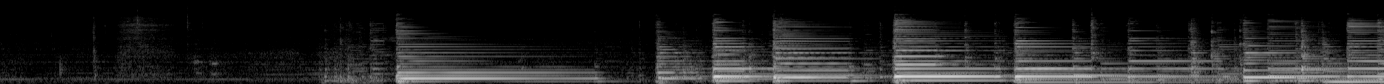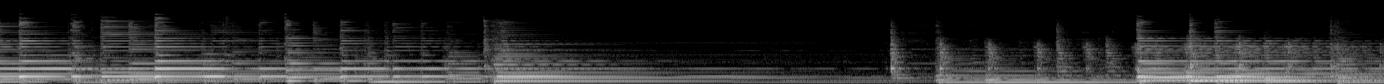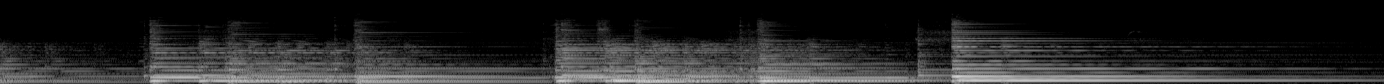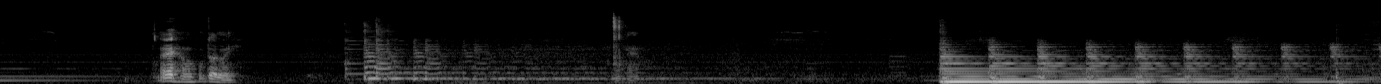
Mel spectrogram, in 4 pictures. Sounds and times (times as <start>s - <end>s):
Acoustic guitar: 0.8s - 42.3s, 44.6s - 55.3s
Strum: 0.9s - 43.0s, 44.6s - 55.3s.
